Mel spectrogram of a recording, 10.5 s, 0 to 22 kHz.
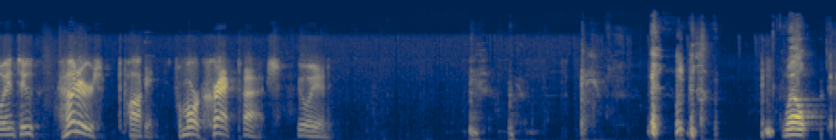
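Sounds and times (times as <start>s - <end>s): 
speech: 0.0s - 4.2s, 5.9s - 6.5s, 8.2s - 8.9s, 9.8s - 10.2s
person coughing after coffee went down the wrong way: 5.9s - 6.7s, 7.3s - 7.6s, 8.2s - 9.0s.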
